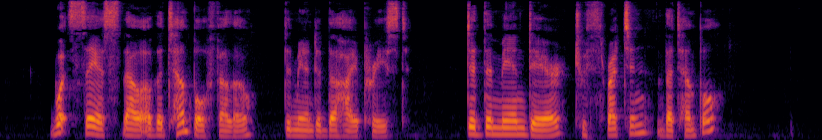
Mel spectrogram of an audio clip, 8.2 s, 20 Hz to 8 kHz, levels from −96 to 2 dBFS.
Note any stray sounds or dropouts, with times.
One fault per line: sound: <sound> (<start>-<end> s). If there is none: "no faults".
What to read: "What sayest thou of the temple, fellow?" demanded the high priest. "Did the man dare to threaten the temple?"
no faults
